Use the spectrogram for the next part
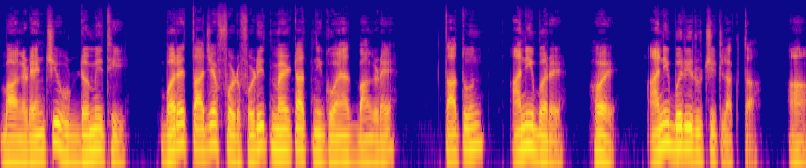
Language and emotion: Goan Konkani, neutral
